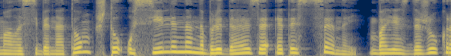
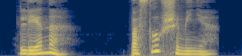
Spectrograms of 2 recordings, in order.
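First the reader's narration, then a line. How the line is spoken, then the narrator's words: Quiet but clearly audible. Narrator (Russian): Вдруг тихо, но во всеуслышание произнес Фет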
